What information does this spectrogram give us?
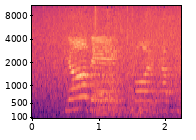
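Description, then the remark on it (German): Steady rain hisses outdoors in a continuous wash on an open-air theatre stage in Islikon, with a faint, indistinct murmur of voices rising briefly through it in the middle and again near the end. “Pünktlich zur Ankunft auf unserer Freilichtbühne regnet es.”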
